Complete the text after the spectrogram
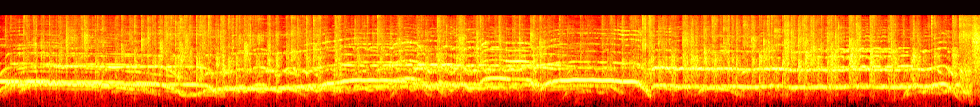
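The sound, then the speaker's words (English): A loud crowd screams and cheers continuously, high shrill voices sliding up and down over dense rapid clapping, sustained at full intensity for the whole stretch. “And remember these screams and claps.”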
